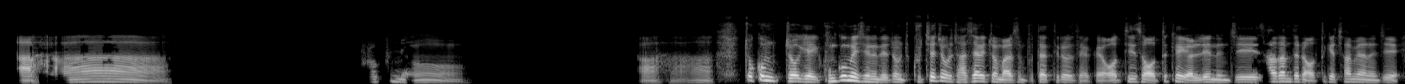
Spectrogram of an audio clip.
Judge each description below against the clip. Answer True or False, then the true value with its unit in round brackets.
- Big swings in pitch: False (5.0 semitones)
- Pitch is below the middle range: True (115 Hz)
